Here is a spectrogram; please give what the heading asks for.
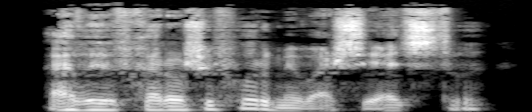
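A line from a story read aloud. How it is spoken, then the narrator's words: Languid murmur. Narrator (Russian): томно пробормотала Демонесса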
